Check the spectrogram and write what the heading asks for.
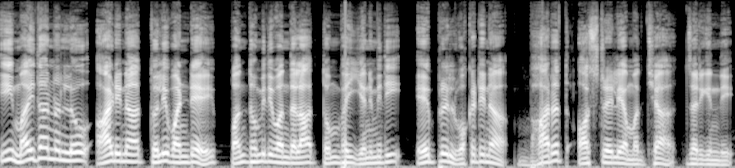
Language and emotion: Telugu, neutral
